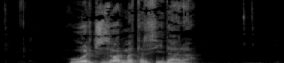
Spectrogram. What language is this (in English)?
Central Kurdish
